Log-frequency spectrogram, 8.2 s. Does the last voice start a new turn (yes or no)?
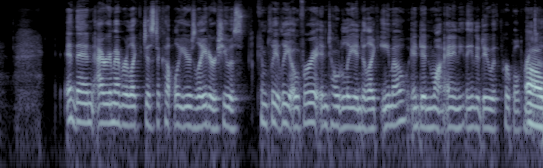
yes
